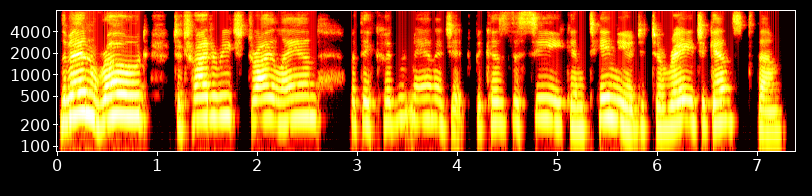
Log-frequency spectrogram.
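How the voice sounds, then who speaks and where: A woman reading scripture aloud as expressive, dramatic storytelling narration at a medium pitch. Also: measured pace, hardly any pauses. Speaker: scripture reader.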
